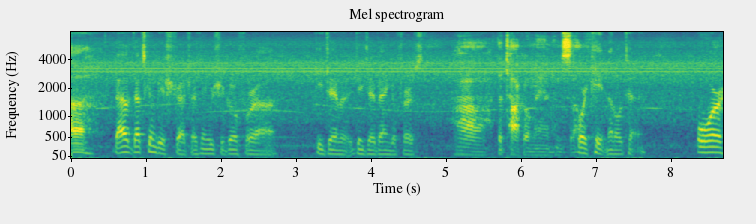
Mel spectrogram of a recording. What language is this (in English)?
English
